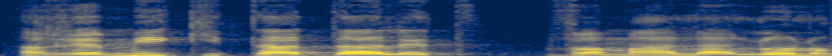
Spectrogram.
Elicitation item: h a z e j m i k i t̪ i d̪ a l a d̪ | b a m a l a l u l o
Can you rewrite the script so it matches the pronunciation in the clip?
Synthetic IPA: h a ʁ e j m i k i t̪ a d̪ a l e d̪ | v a m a l a l o l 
